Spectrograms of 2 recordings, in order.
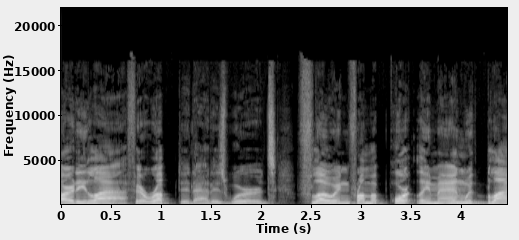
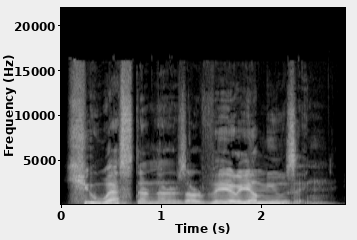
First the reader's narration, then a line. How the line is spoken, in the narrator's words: chuckled in a heavily accented voice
